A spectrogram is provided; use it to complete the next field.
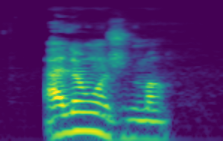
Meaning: lengthening, extension
- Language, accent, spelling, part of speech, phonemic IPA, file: French, Canada, allongement, noun, /a.lɔ̃ʒ.mɑ̃/, LL-Q150 (fra)-allongement.wav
